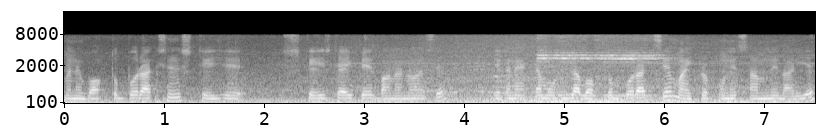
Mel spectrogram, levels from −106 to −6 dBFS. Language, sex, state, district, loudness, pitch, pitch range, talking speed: Bengali, male, West Bengal, Kolkata, -16 LUFS, 130 Hz, 125-135 Hz, 160 wpm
